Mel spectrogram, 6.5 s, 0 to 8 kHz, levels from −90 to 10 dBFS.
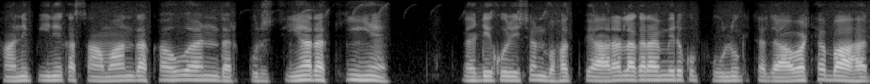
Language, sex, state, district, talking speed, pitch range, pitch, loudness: Hindi, male, Madhya Pradesh, Katni, 220 wpm, 140-160 Hz, 150 Hz, -20 LUFS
